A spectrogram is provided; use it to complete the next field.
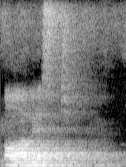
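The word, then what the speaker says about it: honest: जैसे एन ऑनेस्ट मैन। देखिए लिखा गया है एच से, हिंदी का व्यंजन है ह, लेकिन इसका उच्चारण अ से होता है, यानी कि हिंदी के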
